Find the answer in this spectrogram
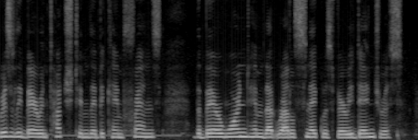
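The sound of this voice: This is an unforced reading voice. Nothing more is heard in it.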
